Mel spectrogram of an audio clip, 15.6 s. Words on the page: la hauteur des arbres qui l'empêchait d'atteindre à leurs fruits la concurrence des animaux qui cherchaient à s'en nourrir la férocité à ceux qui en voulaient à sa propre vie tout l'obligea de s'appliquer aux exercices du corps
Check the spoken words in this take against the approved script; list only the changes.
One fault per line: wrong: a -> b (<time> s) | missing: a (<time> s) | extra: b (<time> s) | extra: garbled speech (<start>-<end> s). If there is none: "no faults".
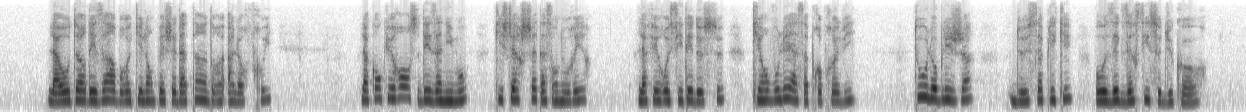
wrong: à -> de (8.7 s)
